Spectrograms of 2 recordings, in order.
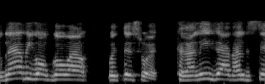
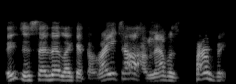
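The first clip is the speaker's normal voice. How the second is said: grudging impressed; 5 semitones lower than usual. Retold or imitated. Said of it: "You be like".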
